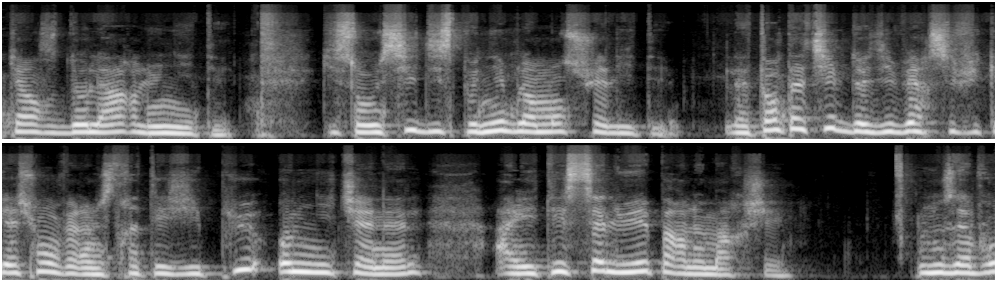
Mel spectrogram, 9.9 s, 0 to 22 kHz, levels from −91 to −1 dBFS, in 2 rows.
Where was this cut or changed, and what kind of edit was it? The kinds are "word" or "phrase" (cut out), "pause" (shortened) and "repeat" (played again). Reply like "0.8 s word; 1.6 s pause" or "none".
none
